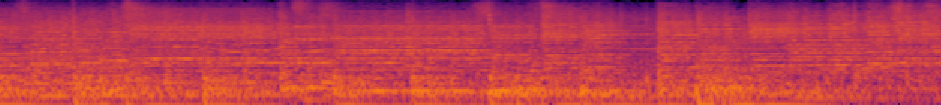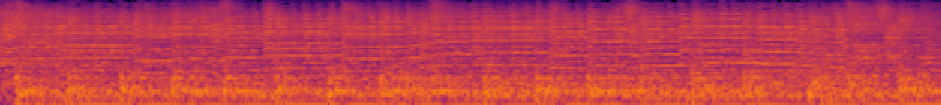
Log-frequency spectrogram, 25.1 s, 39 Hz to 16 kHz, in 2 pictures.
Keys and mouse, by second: 1.5 middle click, 2.9 middle click, 4.3 Tab, 4.8-7.5 middle drag, 7.8 Tab, 12.7 middle click, 13.4 3, 14.3 click, 15.4 KP_3, 17.3 e, 20.4 middle click, 21.6 middle click, 22.6 2, 23.4 click, 24.6 KP_3.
